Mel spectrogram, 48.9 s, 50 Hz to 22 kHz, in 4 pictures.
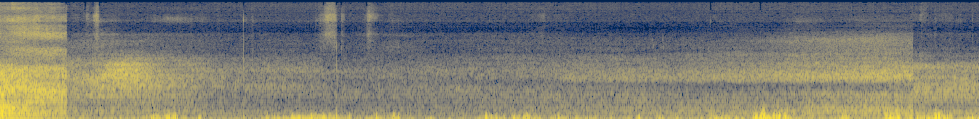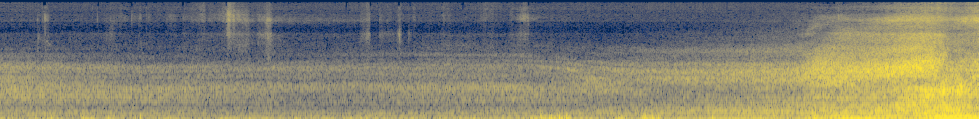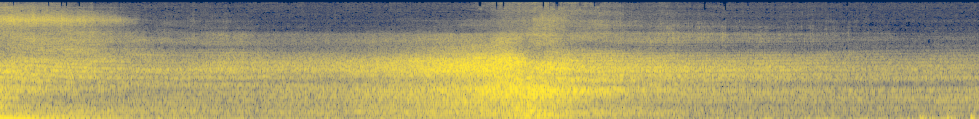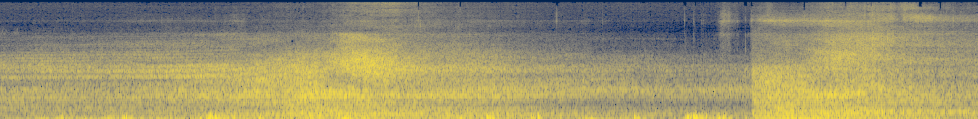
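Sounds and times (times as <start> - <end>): vehicle passing by: 0.0 - 2.3, 17.4 - 44.9, 45.7 - 48.9
wind buffeting microphone: 1.7 - 17.3, 18.0 - 29.3, 30.6 - 48.9.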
